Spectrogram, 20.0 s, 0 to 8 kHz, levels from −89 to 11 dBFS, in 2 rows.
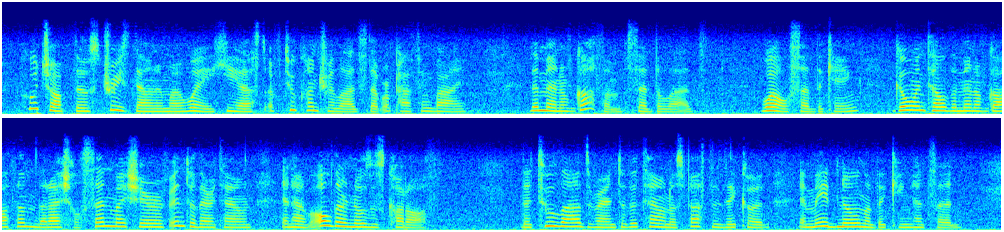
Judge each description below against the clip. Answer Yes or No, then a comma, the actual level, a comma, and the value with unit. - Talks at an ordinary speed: No, fast, 220 wpm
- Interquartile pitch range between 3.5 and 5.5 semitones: Yes, average, 4.1 semitones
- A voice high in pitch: Yes, high, 220 Hz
